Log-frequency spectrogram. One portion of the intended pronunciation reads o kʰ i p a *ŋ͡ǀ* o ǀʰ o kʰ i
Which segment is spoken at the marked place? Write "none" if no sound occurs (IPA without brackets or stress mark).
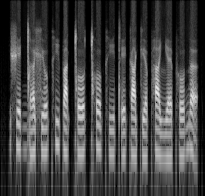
ǀ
